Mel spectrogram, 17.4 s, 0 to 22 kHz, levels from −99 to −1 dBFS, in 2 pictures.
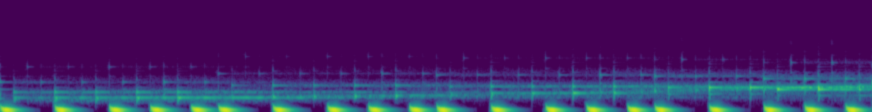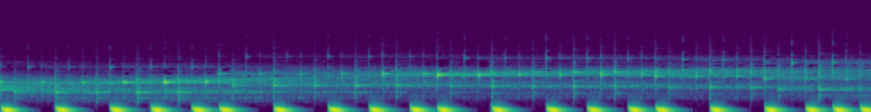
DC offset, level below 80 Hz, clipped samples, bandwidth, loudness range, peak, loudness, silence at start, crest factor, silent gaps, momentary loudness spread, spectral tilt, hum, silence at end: under 0.1%; -18 dBFS; under 0.1%; 2.7 kHz; 1 LU; -4 dBFS; -22 LUFS; 0 s; 12 dB; none; 8 LU; -7 dB/octave; none; 0 s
